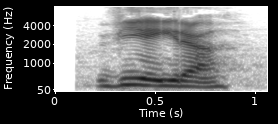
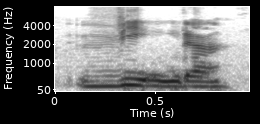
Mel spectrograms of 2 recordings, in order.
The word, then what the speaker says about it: Vieira: Vieira. – Vieira. Am I close? – Vieira. You're close. – Give me one more shot. Say it again. – Vieira. – Vieira.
